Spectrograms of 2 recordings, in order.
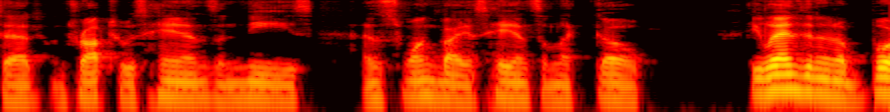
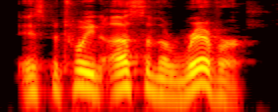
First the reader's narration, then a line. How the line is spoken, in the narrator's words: Scotty exclaimed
